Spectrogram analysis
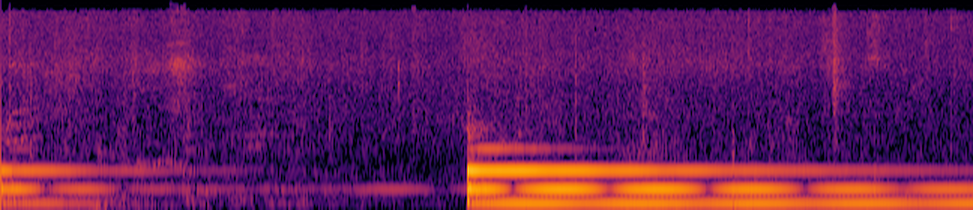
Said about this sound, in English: Before we ask a question, we breathe in and out together with the sound of the bell.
